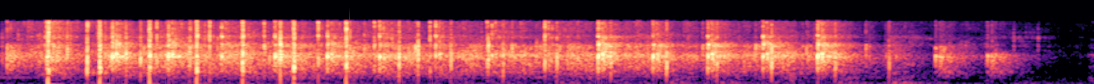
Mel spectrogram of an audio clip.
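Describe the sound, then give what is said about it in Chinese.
An audience claps steadily to thank a speaker after a talk on science, in a dense, crackling patter of many hands that holds at a lively level for about five seconds, then thins out and fades. No one speaks. “让我们再次用掌声对他表示感谢。”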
